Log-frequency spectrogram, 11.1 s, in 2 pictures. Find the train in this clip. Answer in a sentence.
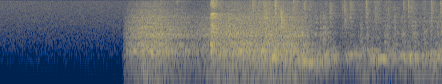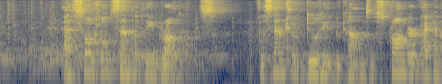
You can hear the train from 1.6 to 4.0 s.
